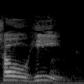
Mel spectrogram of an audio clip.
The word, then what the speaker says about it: Samhain: Now, the Druid God of the Dead is spelled S-A-M-H-A-I-N, which you would think would be pronounced Samhain, but it's pronounced Soheen,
